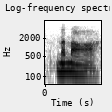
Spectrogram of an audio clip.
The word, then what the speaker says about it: Nana: I now know how to pronounce her name, because I spoke to her, and she said Nana.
